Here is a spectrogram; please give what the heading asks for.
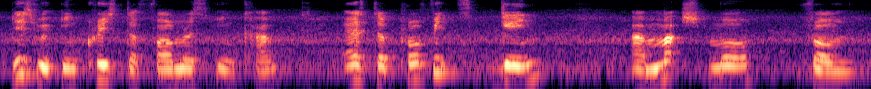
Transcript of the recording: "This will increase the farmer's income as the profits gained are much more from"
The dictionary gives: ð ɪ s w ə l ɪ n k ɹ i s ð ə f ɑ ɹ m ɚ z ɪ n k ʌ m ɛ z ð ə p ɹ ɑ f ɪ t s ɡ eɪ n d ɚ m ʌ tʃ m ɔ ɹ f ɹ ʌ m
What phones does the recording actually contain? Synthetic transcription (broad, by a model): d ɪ s w ə l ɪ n k ɹ i s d ə f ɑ m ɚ s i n k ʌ m ɛ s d ə p ɹ ɑ f ɪ t s ɡ eɪ n ɚ m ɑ tʃ m ɔ f ɹ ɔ m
